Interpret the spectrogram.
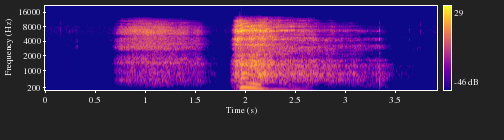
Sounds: Sigh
